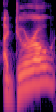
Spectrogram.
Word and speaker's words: Aduro: need okay and uh correction it's aduro aduro is I think it's how you pronounce the actual name of the company yeah I believe it's aduro Yeah aduro clean Technologies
